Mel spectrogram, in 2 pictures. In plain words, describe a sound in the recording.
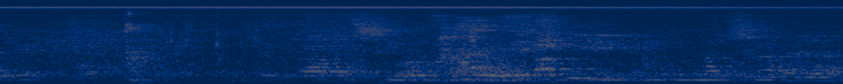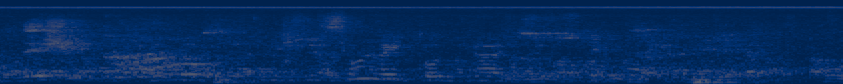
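A man speaks calmly through a microphone in a slightly echoing room.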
